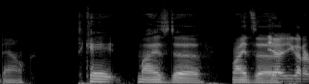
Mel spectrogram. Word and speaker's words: Tkay Maidza: We have Tkay Maidza. I think I said it right now. Tkay Maidza.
